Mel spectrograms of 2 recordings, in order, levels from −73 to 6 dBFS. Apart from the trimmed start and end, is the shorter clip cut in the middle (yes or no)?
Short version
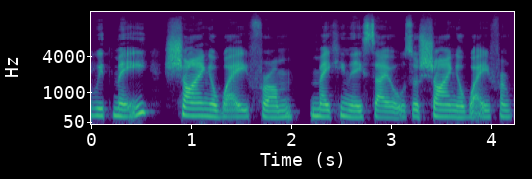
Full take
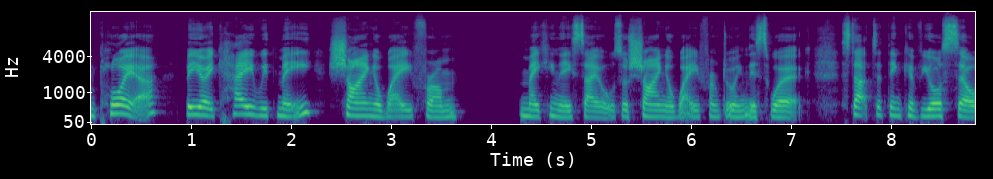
yes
